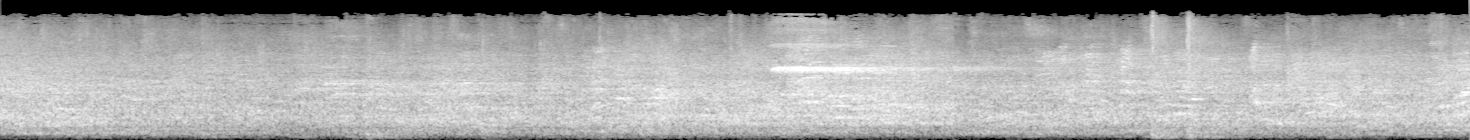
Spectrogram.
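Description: Players' shoes squeak on the court.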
